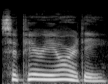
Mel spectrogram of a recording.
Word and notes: superiority: American English

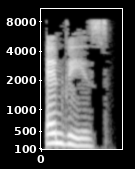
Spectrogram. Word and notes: envies: British English

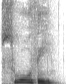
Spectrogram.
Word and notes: swarthy: British English

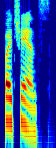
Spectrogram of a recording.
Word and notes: by chance: British English

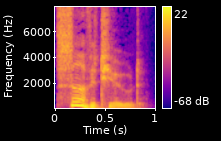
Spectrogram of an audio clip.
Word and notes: servitude: British English

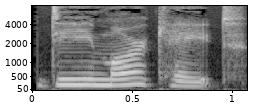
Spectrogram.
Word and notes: demarcate: American English

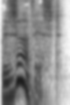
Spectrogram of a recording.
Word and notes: reservist: British English

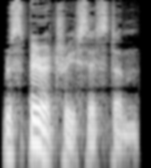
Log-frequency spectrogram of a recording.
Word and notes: respiratory system: British English

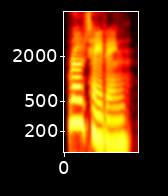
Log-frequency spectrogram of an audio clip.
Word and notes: rotating: American English

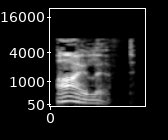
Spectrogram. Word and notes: eyelift: British English

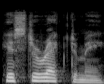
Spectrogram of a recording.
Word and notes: hysterectomy: American English

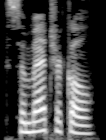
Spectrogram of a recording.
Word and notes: symmetric(al): British English

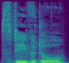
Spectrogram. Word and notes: stevedore: British English

